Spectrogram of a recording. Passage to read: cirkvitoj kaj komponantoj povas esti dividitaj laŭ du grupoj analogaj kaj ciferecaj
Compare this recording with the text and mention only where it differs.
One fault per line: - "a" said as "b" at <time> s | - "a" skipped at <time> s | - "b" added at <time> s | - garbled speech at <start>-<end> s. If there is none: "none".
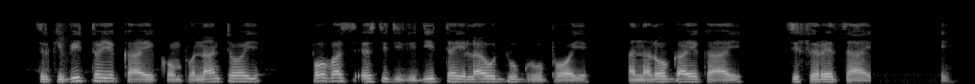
none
